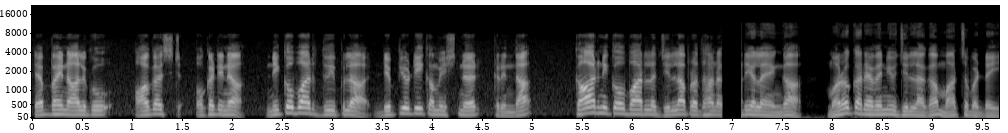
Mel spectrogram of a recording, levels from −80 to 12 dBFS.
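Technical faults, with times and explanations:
Throughout, Dolby Digital compression: the speech has a plainly audible coded roughness, with nothing above 11.4 kHz. That points to an AC-3 stream at a low bitrate, likely around 64 kbps, where the encoder narrows the band and fills starved frequency lines with dither noise.
0.0 to 7.1 s, input switched to a poorer device: the opening stretch is duller and narrower, capped at 7.6 kHz, with a faint extra background noise well below the speech. It opens up at 7.1 s after a 200 ms gap, likely a switch from a lesser microphone, with the level staying about the same.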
